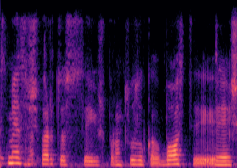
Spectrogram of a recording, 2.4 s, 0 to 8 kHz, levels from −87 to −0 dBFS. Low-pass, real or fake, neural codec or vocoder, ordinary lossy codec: 7.2 kHz; real; none; Opus, 32 kbps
